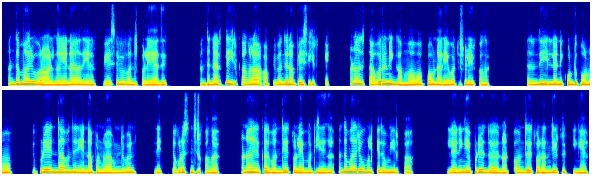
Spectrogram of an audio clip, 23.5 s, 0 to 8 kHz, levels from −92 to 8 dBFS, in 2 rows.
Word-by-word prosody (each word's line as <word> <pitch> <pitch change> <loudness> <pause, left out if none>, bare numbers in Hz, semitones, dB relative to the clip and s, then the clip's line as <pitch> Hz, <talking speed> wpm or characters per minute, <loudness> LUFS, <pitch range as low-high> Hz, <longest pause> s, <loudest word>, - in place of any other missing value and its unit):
அந்த 200 +4 0
மாரி 235 +1 +3
ஒரு 185 - +3
ஆளுங்க. 175 +1 +2
ஏன்னா, 180 +3 +2
அது 195 0 +1
எனக்கு 180 0 -2
பேசவே 200 +2 -2
வந்து 185 -1 0
தொலையாது. 175 0 +1 0.8
அந்த 175 +2 0
நேரத்துல 235 +5 0
இருக்காங்களா? 210 -1 -1 0.2
அப்படி 205 +2 -5
வந்து 200 +2 +1
நான் 195 -1 -1
பேசிக்கிட்டு 185 +2 -2
இருக்கேன். - - -13 0.4
ஆனா, 235 +2 -1
அது 225 - 0 0.2
தவறுன்னு 225 +5 +2
எங்க 205 -3 +1
அம்மாவும், 180 +3 +3
அப்பாவும் 195 0 +1
நெறைய 175 0 +2
வாட்டி 185 +2 -2
சொல்லியிருக்காங்க. 165 -2 -1 0.8
அது 185 - -4
வந்து 195 +4 +2
"இல்ல, 200 0 +2
நீ - - +2
கொண்டு 195 +3 +2
போணும். 190 -1 +2 0.5
இப்படியே 225 +5 +1
இருந்தா, 220 +1 +2
வந்து 215 +1 +1
நீ - - +1
என்ன 180 +1 +2
பண்ணுவ?" 185 -1 +1
அப்டீங்குற 180 +2 0
மாரி 210 0 +1 0.5
திட்ட 180 +3 -7
கூட 210 0 +2
செஞ்சுருக்காங்க. 190 -3 -2 0.6
ஆனா, 210 +2 0
எனக்கு 200 -1 0
அது 185 - +3
வந்தே 185 +3 +2
தொலைய 185 -1 +3
மாட்டேங்குதுங்க! 180 0 0 0.2
அந்த 230 +3 +1
மாதிரி 245 0 +2
உங்களுக்கு 215 -2 -2
எதுவுமே 195 0 +2
இருக்கா? 185 -3 -7 0.8
இல்ல 185 0 -1
நீங்க 205 +1 +2
எப்படி 230 +4 0
அந்த 200 -1 +1 0.2
நட்ப 175 +4 -3
வந்து 190 +1 +1 0.2
தொடர்ந்துட்டு 185 +1 +1
இருக்கீங்க? 170 -1 -3
195 Hz, 160 wpm, -23 LUFS, 180-210 Hz, 0.8 s, மாரி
